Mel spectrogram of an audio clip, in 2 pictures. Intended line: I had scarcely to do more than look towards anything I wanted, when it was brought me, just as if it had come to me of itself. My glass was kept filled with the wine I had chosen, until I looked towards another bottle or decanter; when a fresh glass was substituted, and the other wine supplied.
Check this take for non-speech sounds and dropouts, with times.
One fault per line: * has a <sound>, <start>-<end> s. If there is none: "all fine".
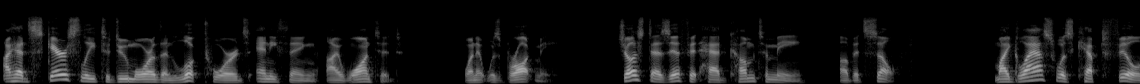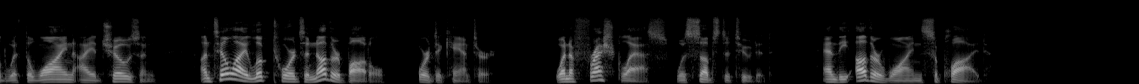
all fine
